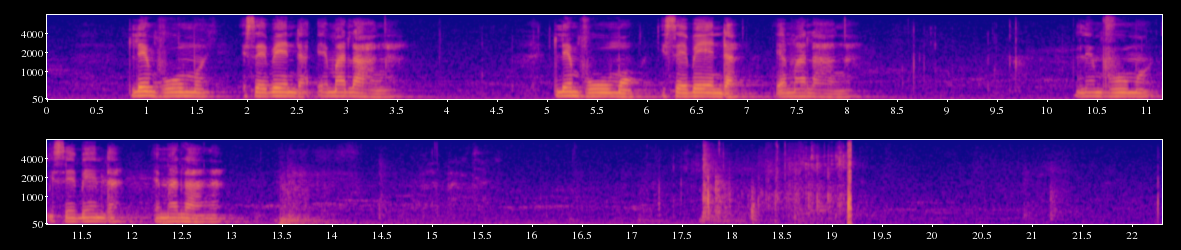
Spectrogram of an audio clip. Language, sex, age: Swati, male, 23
